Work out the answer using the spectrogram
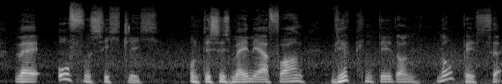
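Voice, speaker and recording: An ordinary speaking voice from a man at a moderate pace, with lively intonation. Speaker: physician and health show host. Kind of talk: casual conversational interview. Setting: outdoors in a rooftop garden.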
